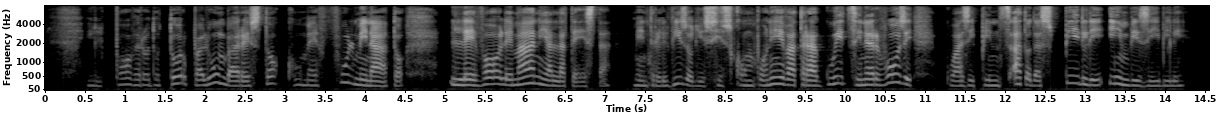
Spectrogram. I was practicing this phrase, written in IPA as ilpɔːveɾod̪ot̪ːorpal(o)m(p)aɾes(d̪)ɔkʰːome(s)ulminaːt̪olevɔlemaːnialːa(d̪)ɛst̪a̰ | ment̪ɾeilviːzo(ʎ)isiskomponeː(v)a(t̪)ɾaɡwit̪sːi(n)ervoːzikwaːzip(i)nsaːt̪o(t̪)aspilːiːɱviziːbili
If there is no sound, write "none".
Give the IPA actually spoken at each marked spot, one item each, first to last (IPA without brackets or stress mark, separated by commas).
u, b, t̪, f, t̪, ʎ, v, t̪, n, i, d̪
